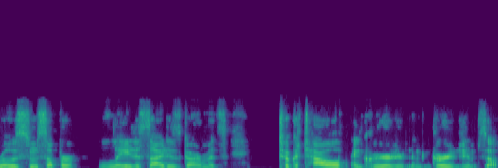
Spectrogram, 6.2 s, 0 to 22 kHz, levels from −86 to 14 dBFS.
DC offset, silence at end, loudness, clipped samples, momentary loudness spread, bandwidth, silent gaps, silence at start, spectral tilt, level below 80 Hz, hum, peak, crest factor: under 0.1%; 0 s; -18 LUFS; under 0.1%; 13 LU; 9.4 kHz; none; 0 s; -1 dB/octave; -76 dBFS; none; 0 dBFS; 18 dB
